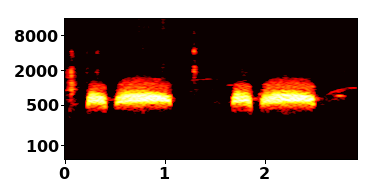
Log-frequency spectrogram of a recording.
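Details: Spotted dove lure call in the 'thúc gù' cooing style, meant to provoke wild males. Two low phrases, each a brief hoot and then a drawn-out, even coo, with a quiet gap between them.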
